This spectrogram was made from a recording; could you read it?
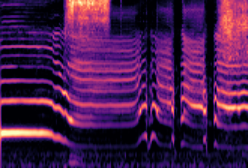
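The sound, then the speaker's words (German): A voice imitates a baby's crying with a sustained, high wailing tone that breaks into a few short sobbing hiccups, loud, with no other talk. “Aber ich muss doch üben. Kleine Babys weinen ganz viel.”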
